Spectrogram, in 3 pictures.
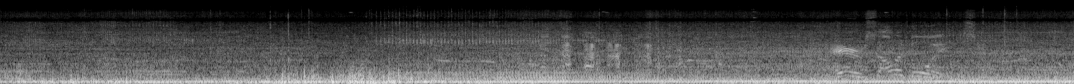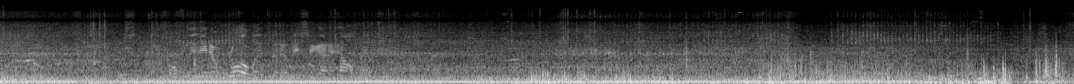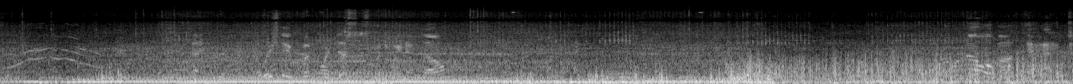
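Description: Four-wheeler (ATV) engines running close by, a steady drone with small changes in throttle, dipping briefly about two-thirds of the way through and falling away near the end.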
